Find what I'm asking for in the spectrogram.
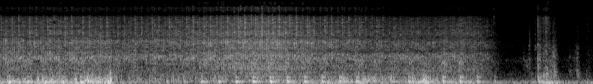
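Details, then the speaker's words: Used diesel truck considered for a budget mud truck, with a drum-like knock owners fear is the cam: rough idle with irregular heavy pulses and sharp pops, about three per second, back through the intake; truck not bought. "So unfortunately, it was popping through the intake pretty bad, and I didn't want to risk buying something that we instantly just was broken."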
